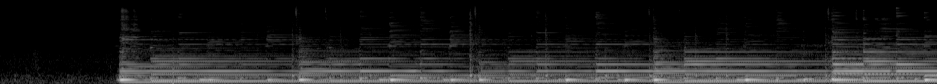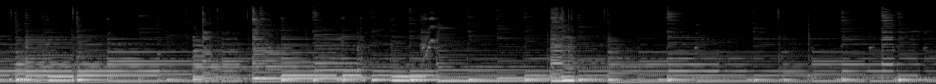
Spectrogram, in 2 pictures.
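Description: Solo acoustic guitar played fingerstyle, starting about a second in: the instrumental introduction to the song. Low bass notes ring on under a line of quickly picked higher notes.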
